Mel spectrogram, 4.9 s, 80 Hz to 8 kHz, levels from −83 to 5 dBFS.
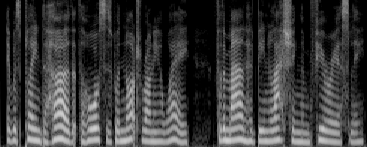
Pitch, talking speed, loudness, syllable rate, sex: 205 Hz, 245 wpm, -20 LUFS, 6.2 syllables/s, female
